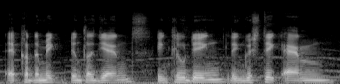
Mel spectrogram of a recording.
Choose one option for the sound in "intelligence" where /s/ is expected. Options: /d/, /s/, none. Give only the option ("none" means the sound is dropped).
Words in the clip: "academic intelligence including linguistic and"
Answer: /s/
